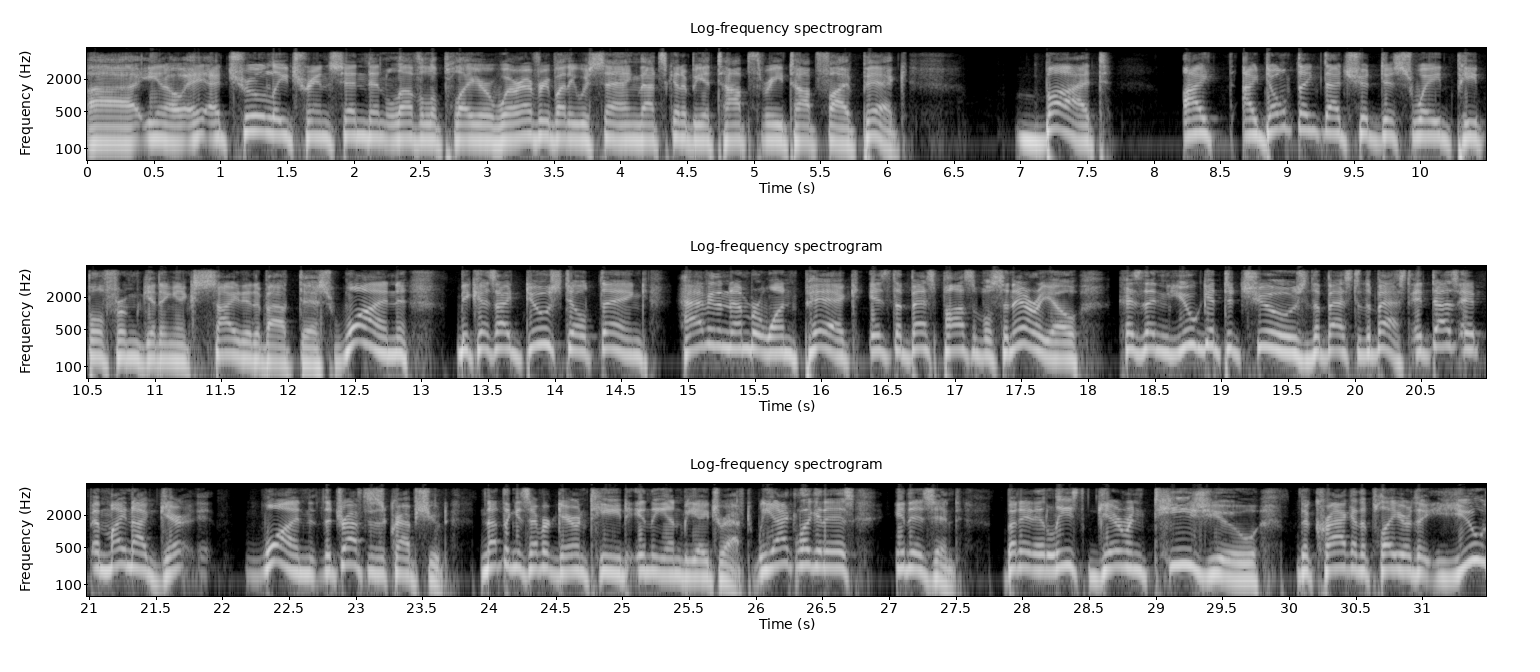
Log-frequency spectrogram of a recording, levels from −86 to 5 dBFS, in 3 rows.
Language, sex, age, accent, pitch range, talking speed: English, male, 40-59, American, 150-200 Hz, 200 wpm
